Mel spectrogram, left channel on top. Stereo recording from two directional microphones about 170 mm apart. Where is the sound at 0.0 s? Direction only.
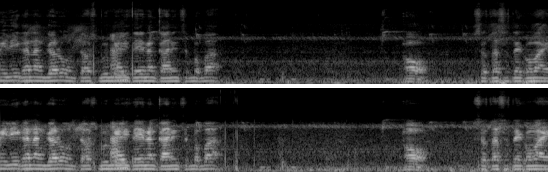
25° left (ahead or behind).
